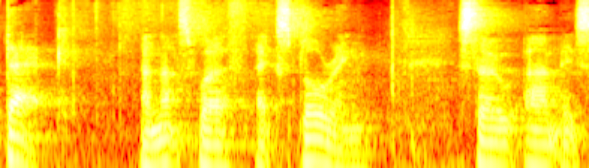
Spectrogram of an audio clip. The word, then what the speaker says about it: deque: class that we haven't touched on it's called Dec and that's worth exploring so it's an acronym of double-ended queue which is why the strain spelling but it's pronounced Dec and my Internet's being a bit slow here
